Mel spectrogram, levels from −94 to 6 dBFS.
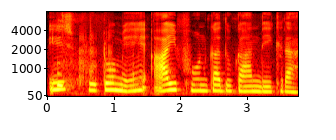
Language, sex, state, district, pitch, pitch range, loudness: Hindi, female, Bihar, Patna, 205 Hz, 180-220 Hz, -18 LUFS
